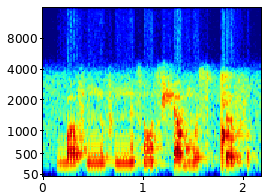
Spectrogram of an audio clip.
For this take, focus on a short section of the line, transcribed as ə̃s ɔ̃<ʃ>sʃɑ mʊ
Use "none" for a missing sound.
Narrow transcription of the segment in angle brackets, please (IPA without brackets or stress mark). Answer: none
